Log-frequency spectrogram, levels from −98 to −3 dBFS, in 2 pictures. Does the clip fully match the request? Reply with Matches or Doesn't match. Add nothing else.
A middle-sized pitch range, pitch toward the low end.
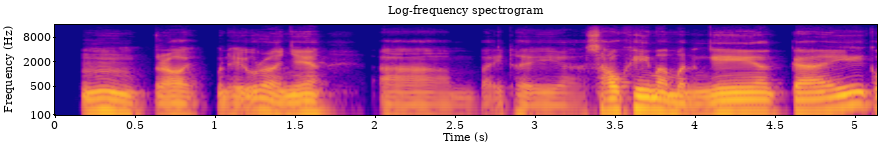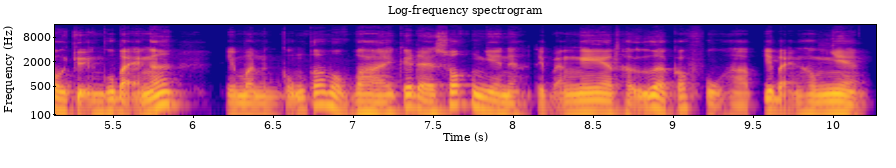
Matches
